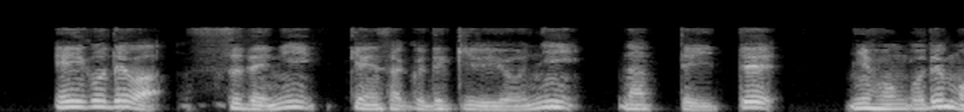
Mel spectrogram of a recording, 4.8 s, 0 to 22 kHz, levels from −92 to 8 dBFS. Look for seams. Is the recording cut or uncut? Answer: uncut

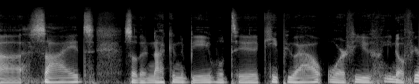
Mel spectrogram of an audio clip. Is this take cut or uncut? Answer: uncut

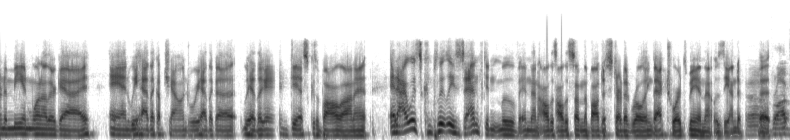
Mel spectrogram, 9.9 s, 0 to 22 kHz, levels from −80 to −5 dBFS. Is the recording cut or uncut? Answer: cut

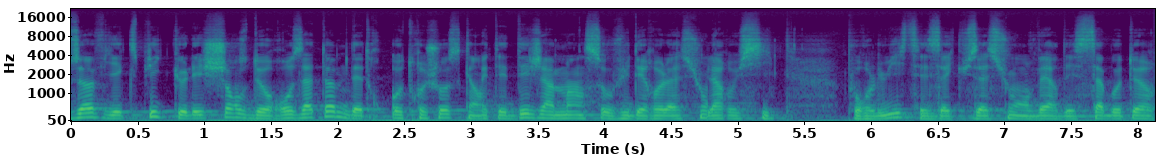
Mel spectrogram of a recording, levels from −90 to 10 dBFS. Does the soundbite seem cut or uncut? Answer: cut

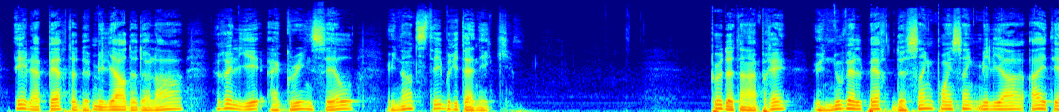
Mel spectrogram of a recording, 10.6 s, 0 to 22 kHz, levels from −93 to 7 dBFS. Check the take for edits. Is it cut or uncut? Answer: cut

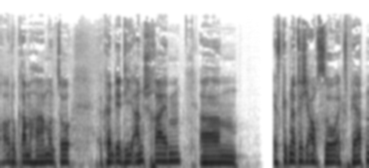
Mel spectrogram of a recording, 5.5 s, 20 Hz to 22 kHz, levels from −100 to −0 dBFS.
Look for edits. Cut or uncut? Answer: cut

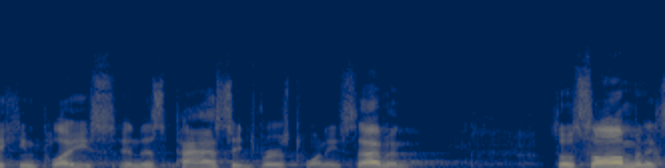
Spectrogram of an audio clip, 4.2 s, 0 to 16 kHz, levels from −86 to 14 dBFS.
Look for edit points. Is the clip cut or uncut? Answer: uncut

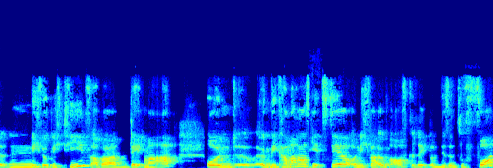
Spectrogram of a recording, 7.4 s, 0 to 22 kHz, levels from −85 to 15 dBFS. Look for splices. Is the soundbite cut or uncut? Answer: cut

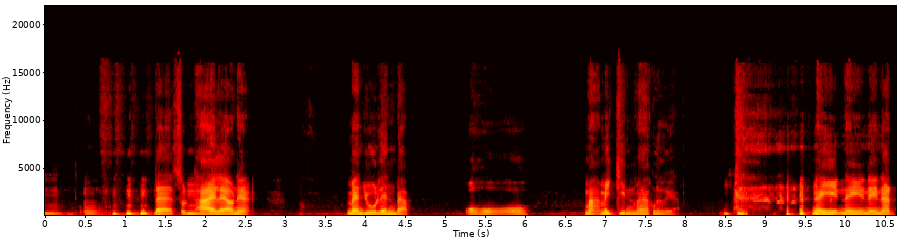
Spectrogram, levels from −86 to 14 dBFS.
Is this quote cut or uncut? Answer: uncut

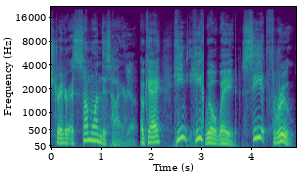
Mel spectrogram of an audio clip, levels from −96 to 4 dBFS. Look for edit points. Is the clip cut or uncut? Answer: cut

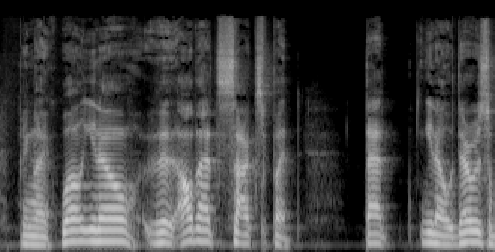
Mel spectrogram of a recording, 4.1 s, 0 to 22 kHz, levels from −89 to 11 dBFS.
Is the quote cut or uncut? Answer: uncut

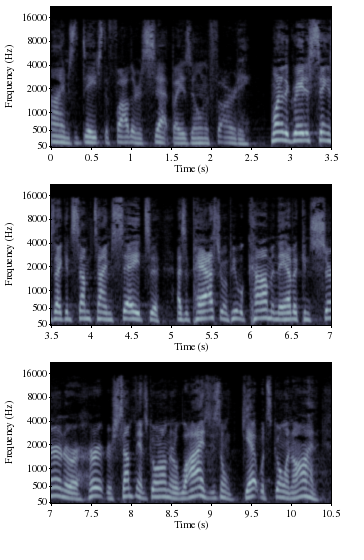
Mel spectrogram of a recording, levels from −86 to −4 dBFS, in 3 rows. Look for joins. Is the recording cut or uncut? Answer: cut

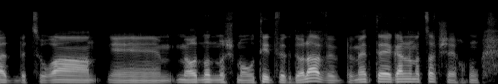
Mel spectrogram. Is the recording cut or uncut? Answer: uncut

